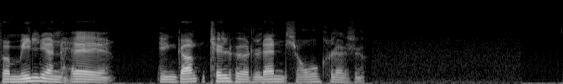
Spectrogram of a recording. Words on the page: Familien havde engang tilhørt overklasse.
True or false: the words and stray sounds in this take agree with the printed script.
false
